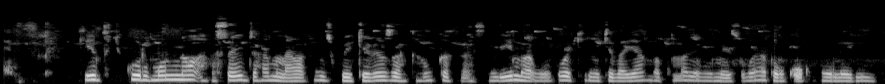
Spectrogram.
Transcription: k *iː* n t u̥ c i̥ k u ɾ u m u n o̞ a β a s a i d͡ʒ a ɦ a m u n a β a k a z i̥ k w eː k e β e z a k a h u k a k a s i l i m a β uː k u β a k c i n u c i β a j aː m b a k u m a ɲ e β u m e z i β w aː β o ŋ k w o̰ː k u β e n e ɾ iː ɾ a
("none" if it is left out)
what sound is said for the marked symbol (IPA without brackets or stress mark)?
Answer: iː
